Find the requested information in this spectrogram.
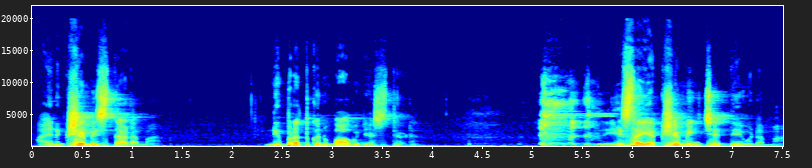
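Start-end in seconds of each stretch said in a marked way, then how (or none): none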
